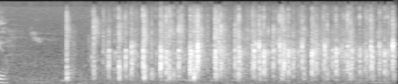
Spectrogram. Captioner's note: audience applauding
